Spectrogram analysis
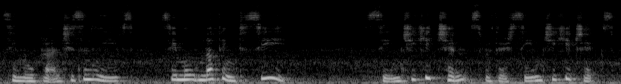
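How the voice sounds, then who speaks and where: A woman reads a rhyming children's story with dramatic expression. Her voice is fairly low and mellow, moving through wide swings of pitch at a measured pace. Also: animated, slight background noise, low-quality recording. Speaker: picture-book reader.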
